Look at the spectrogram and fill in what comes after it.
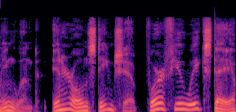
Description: Speech in English. There is no code.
